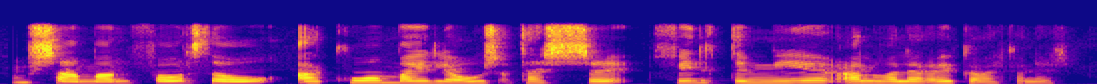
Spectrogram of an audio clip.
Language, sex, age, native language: Icelandic, female, 20-29, Icelandic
